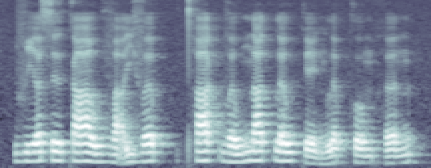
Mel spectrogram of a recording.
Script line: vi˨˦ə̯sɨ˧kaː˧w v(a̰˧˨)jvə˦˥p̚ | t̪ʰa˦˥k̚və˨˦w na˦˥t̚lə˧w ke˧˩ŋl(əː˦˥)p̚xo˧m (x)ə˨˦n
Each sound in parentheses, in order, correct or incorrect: incorrect: a̰˧˥, incorrect: ə˦˥, incorrect: h

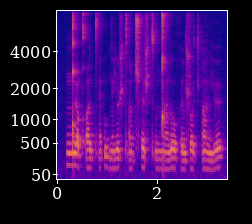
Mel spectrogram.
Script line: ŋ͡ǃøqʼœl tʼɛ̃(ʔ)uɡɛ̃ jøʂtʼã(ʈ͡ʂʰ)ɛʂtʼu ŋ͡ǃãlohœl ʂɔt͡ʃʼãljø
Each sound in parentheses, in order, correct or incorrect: correct, correct

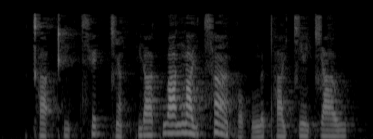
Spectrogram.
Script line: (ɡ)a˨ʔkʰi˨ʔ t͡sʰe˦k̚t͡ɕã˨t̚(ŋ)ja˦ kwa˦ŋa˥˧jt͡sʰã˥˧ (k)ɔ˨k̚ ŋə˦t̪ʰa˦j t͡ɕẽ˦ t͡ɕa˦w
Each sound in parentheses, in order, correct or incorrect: incorrect: kʰ, incorrect: k, correct

